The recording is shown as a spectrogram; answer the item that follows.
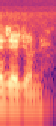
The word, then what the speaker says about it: jejuni: G juni de Yuni se pronuncia Yuni.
